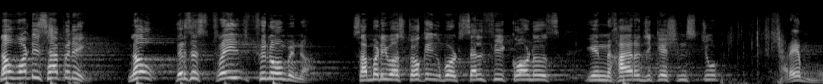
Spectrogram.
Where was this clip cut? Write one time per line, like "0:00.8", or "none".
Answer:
none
